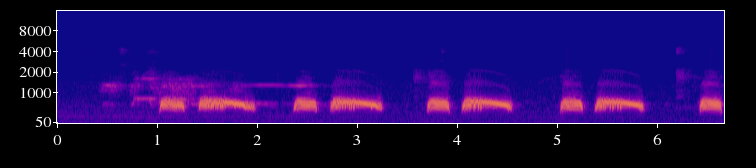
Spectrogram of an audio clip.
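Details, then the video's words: Spotted dove luring call (thúc gù), a faint whistled tone at first, then paired low coos, short then long and falling, repeated four times about every 1.3 seconds. "tiếng chim cu gáy thúc gù, tiếng chim cu gáy thúc bổi về cội"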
